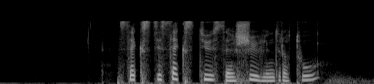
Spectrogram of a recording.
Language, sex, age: Norwegian, female, 36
